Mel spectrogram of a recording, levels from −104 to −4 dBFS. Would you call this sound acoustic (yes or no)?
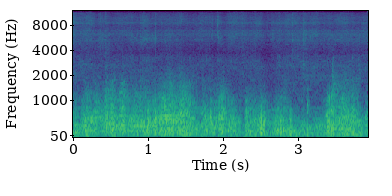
no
